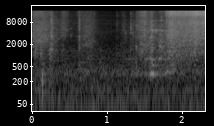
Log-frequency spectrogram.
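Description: Faint rustling and crinkling of a thick diamond painting canvas and its plastic cover film as it is unrolled by hand, getting louder toward the end.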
